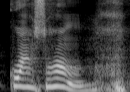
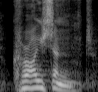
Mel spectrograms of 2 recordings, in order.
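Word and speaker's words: croissant: enggak jelas gitu kan Ya itu tulisannya choisan Bacanya kasong apa Gak emosi coba saudara tulisannya sama bunyinya itu loh enggak ada hubungannya sama sekali gitu kan Ya tulisannya troisan saya bacanya awal itu kan kayak inggris-ingrisan k croison salah kasong itu ada nama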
